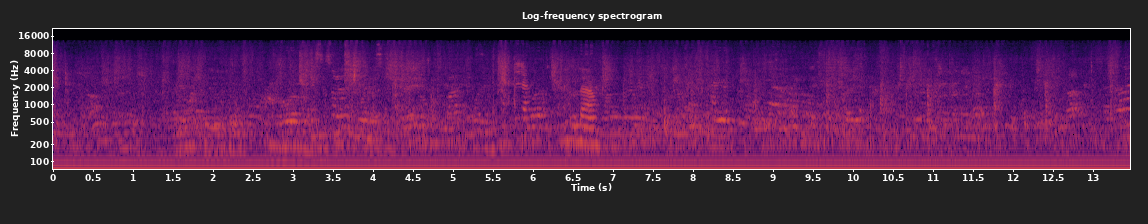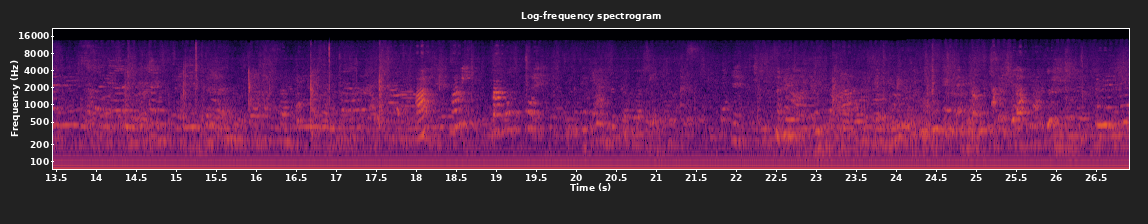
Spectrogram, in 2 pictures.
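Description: Several adults and children chatter and murmur in an echoing hall.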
